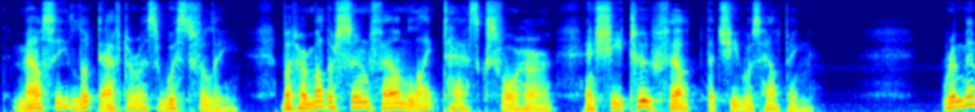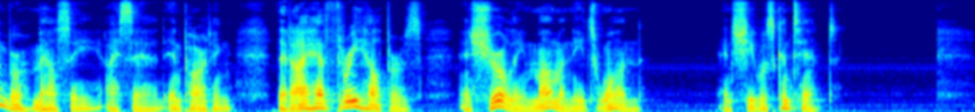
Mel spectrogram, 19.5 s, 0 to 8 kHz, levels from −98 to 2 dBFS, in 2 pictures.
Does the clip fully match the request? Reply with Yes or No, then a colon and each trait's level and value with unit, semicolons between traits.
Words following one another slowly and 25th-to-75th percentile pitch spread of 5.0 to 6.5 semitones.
Yes: slow, 130 wpm; wide, 5.5 semitones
